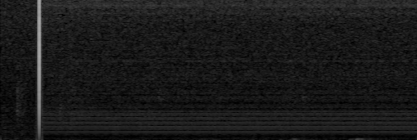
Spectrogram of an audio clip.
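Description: Steady low electrical mains hum with no music playing, broken by a single sharp click about half a second in.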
